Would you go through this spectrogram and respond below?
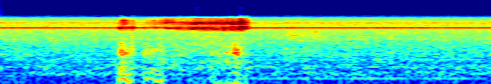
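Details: Sleeping dog Roxxy, head dangling off the couch edge, lets out a rough, airy snore of just over a second, starting with a sharp catch, over constant hiss and a faint steady high whine.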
